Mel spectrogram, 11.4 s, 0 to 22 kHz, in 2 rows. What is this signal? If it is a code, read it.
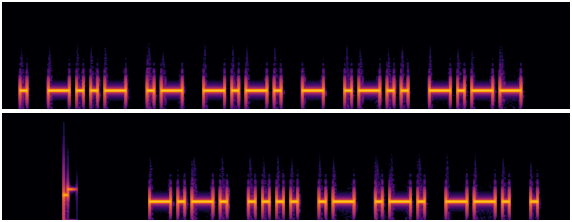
Morse code, heard as a keyed tone, about 17 wpm, 700 Hz. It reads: EXACTLY CHARGE
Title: Sentences from Top 900 Words - New Word Drill - 17wpm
